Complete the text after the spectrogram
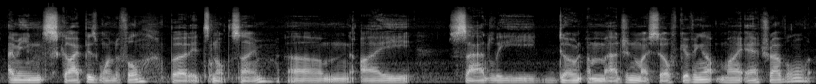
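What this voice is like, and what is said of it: Non-local foreign accent. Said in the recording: “as you can probably tell from my accent, I was not born here.”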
